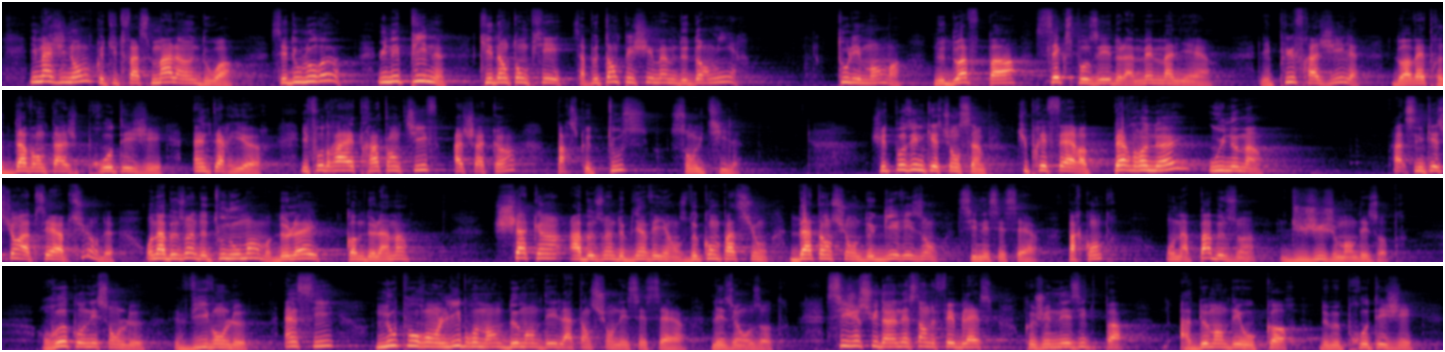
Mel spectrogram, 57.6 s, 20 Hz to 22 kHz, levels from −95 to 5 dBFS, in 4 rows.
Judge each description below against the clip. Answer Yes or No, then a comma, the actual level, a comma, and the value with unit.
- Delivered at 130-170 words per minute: Yes, average, 150 wpm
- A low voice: No, medium, 180 Hz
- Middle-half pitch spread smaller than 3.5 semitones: No, wide, 5.6 semitones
